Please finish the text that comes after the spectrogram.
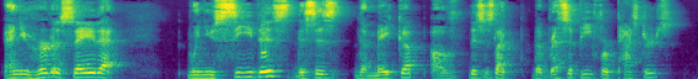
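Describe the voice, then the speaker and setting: A man preaching a sermon in an emphatic, repetitive style, swinging from hushed to loud. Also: on the high side, unhurried. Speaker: pastor. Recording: roomy echo.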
